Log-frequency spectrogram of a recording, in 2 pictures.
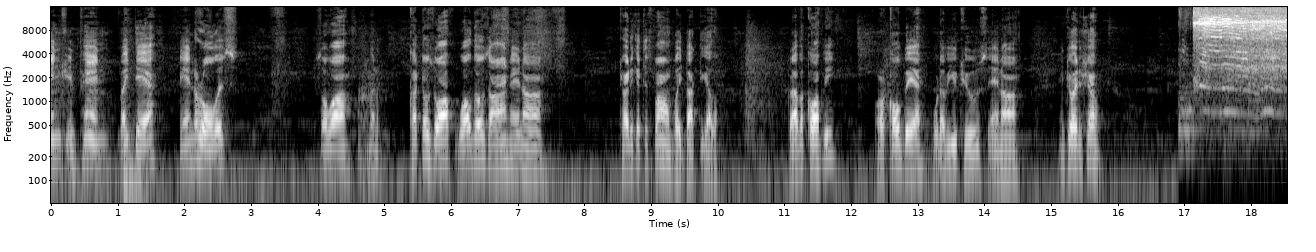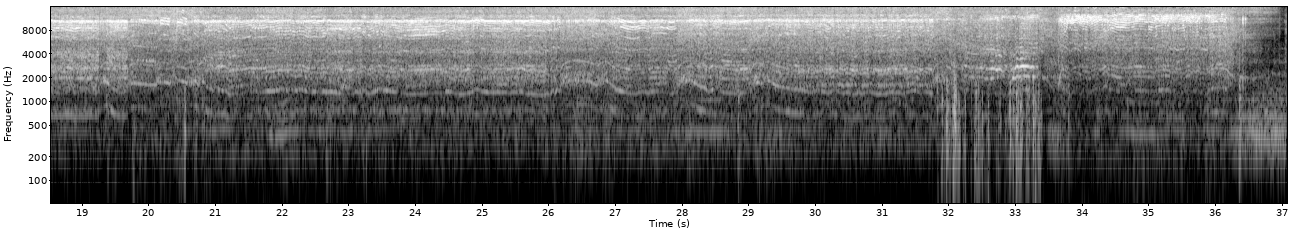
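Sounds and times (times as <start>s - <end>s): power tool cutting steel: 16.9s - 37.0s.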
